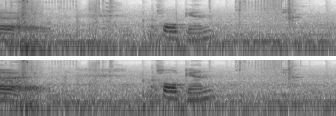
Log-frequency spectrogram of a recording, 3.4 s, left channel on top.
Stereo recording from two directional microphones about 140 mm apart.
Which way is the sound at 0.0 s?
Centre (ahead or behind).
